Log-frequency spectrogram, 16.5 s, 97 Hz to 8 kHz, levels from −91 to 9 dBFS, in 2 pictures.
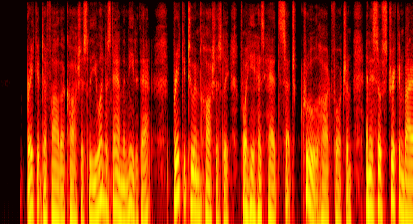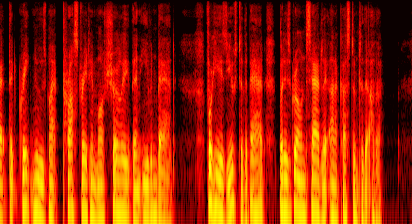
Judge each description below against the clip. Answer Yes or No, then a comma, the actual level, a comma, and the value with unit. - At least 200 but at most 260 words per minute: Yes, fast, 205 wpm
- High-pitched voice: No, low, 110 Hz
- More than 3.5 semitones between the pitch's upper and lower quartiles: No, average, 3.2 semitones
